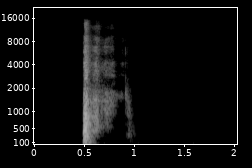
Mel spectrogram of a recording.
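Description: A single short, soft thump with a papery rustle about half a second in, as a folded cardstock journal page is laid down on a cutting mat.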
